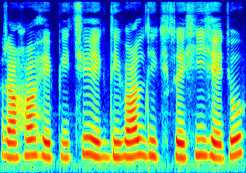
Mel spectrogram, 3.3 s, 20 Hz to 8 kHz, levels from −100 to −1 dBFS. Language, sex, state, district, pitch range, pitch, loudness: Hindi, female, Madhya Pradesh, Bhopal, 210-235 Hz, 220 Hz, -17 LUFS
